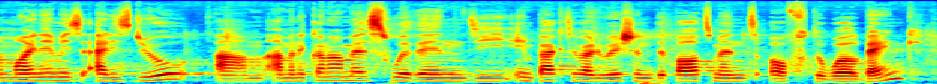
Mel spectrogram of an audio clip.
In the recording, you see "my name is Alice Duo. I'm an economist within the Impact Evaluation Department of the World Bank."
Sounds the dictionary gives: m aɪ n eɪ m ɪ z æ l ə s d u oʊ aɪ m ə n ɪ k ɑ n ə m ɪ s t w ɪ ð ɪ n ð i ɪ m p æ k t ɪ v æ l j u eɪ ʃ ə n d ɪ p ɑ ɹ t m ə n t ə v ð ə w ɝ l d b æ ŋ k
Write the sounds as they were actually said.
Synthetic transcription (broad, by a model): m aɪ n eɪ m ɪ z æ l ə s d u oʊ aɪ m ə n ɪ k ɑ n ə m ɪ s t w ɪ ð ɪ n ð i ɪ m p æ k t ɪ v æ l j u eɪ ʃ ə n d ɪ p ɑ ɹ t m ə n t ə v ð ə w ɝ l d b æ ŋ k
